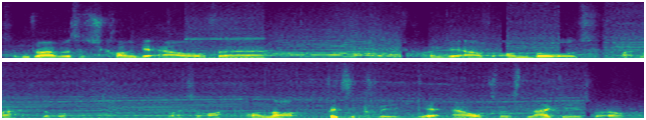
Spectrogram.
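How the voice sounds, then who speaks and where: Over loud music, a race commentator with a cough and sore throat from a cold rambles chattily through live coverage of an online racing league, often cutting himself off mid-thought. His voice is on the low side, very animated and a little fast.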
